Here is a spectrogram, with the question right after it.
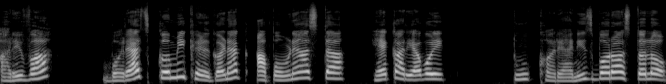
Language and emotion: Goan Konkani, surprised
